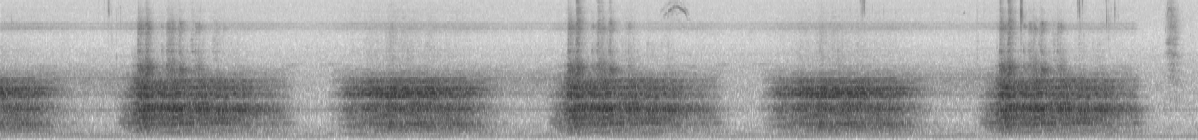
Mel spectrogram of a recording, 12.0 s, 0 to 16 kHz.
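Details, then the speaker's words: Normal bronchial breath sounds heard mainly over the supraclavicular and upper dorsal region: loud, hollow, blowing breaths at about 28 a minute, with a prolonged expiration. "aqui vai ser o som bronquial ele vai ser esse som mais forte aqui que você vai a escutar vai vir principalmente da avidade subra clavicular da região dsal superior sendo um som mais prolongado na expiração"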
